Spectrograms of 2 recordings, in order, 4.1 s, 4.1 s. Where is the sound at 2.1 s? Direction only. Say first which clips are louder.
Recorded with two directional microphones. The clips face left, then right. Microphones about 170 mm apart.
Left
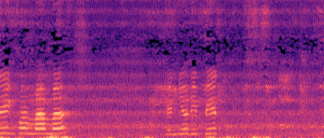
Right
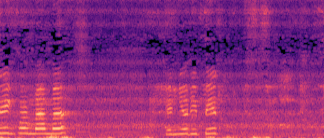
Right 5 dB; 20° right (ahead or behind).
